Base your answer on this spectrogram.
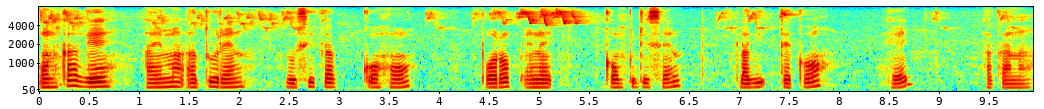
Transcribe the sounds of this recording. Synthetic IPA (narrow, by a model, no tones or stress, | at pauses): ɔnkaɡɛ | ajmaʔət̪uɾɛnɾusika | kɔhɔ̃ | pɔɾɔpɛnac̚ | kɔmpitisɔn | laɡit̪̚ˀt̪ɛkɔ | hɛc̚ | akana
